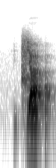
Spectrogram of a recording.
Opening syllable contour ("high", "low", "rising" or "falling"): high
